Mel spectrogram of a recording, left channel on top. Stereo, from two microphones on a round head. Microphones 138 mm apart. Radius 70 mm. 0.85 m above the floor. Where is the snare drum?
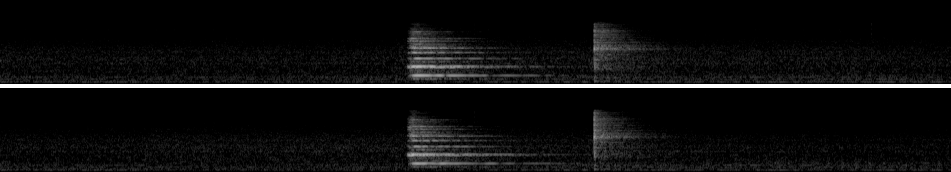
35° right (ahead or behind), 0.8 m.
